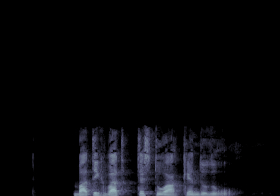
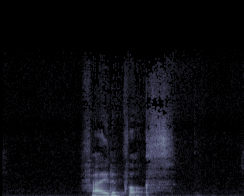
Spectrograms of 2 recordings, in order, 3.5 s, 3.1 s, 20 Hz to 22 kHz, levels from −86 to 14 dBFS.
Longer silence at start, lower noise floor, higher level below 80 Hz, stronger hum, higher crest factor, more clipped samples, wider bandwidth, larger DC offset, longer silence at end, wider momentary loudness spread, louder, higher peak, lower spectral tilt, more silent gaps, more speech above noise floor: about the same, 0.95 s vs 1.05 s; first, -84 dBFS vs -67 dBFS; about the same, -68 dBFS vs -66 dBFS; neither; about the same, 22 dB vs 26 dB; neither; second, 8.2 kHz vs 16.5 kHz; neither; second, 0.65 s vs 0.9 s; second, 13 LU vs 17 LU; first, -27 LUFS vs -31 LUFS; about the same, -8 dBFS vs -10 dBFS; about the same, -4.5 dB/octave vs -4 dB/octave; neither; first, 57 dB vs 38 dB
